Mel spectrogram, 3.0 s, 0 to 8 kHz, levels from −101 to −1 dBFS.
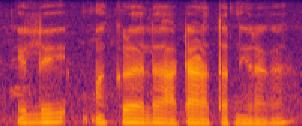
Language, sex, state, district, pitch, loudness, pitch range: Kannada, male, Karnataka, Bidar, 95 Hz, -22 LUFS, 85-100 Hz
